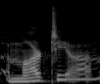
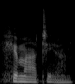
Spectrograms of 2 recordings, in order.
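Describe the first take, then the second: First: The word has an R sound inside. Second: The word begins with an H sound. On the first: The speaker calls it wrong. "I had an R in there" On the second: The speaker calls it right. "It's like an H"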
